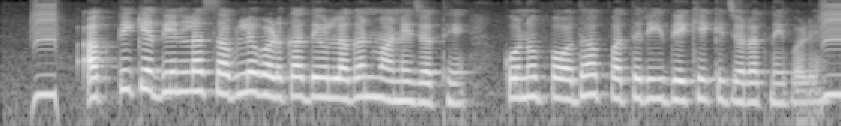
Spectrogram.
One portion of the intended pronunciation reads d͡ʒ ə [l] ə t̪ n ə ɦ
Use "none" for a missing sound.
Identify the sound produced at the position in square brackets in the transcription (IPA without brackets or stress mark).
ɾ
